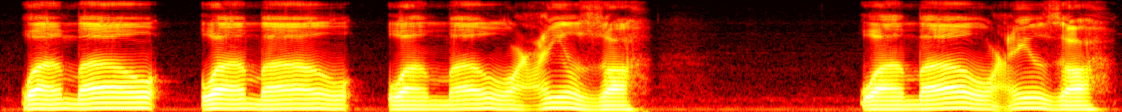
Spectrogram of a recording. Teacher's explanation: ta marbutah berubah menjadi ha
